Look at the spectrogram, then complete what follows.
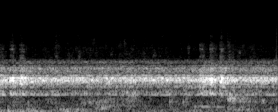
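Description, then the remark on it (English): A hydrophone receiver dropped into a river plays acoustic fish tag code signals, codes identifying exactly which tagged fish is swimming by, as a steady, buzzing mid-pitched electronic tone with faint pulsing texture, holding at an even loudness for the whole stretch with no talking. “Broderson explained that the sounds the tags emit are codes that allow them to identify exactly which tagged fish is swimming by.”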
